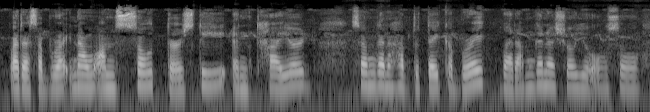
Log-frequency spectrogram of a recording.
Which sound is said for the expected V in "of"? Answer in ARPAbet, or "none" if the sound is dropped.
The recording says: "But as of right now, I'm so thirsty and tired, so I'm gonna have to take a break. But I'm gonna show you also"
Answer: P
